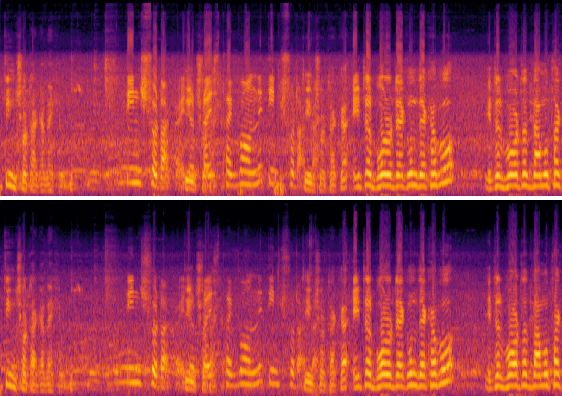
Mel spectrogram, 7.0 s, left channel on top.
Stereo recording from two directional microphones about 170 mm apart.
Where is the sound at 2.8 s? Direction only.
5° right (ahead or behind).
